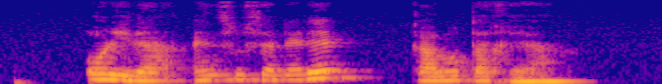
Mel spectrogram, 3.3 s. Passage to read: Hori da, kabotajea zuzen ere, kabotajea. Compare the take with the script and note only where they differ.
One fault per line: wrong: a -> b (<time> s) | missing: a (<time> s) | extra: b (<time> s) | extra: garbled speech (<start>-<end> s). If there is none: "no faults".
wrong: kabotajea -> hain (1.0 s)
